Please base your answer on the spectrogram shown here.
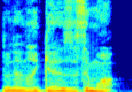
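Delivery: put-on young man bursting from hiding, rising high; crying out. A narrator's reading. Gilles leaping out at the monk, crying out. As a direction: cry out his name as he leaps forward. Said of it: "en s'écriant".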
